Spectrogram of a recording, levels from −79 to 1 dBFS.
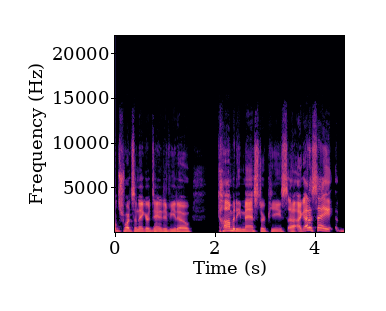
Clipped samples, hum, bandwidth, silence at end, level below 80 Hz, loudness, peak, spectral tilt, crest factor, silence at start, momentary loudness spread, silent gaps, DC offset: under 0.1%; none; 15 kHz; 0 s; -68 dBFS; -21 LUFS; -2 dBFS; -3 dB/octave; 20 dB; 0 s; 7 LU; 1.85-2.04 s; under 0.1%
